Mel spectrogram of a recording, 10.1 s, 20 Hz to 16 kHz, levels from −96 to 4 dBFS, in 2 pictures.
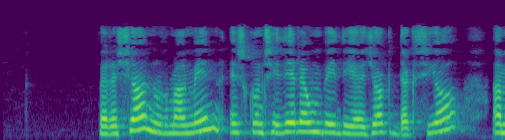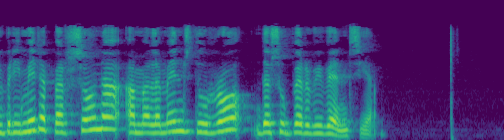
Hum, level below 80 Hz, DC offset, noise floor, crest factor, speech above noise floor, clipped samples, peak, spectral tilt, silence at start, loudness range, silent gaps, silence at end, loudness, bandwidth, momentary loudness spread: none; -60 dBFS; under 0.1%; -78 dBFS; 16 dB; 62 dB; under 0.1%; -2 dBFS; -5.5 dB/octave; 1 s; 2 LU; none; 1.3 s; -16 LUFS; 8.2 kHz; 8 LU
